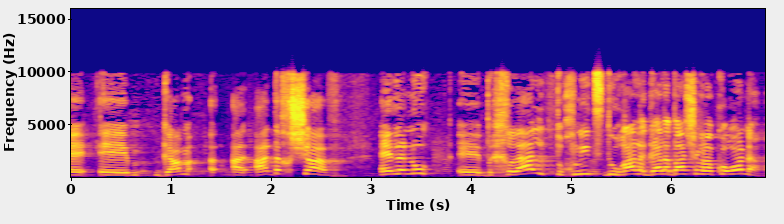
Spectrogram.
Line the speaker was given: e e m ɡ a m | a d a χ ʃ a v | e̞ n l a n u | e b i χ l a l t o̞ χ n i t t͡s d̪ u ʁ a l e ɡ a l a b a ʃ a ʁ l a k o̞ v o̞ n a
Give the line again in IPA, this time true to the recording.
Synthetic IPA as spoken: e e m ɡ a m | a d a χ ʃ a v | e̞ n l a n u | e b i χ l a l t o̞ χ n i t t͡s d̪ u ʁ a l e ɡ a l a b a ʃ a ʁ l a k o̞ ʁ o̞ n a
